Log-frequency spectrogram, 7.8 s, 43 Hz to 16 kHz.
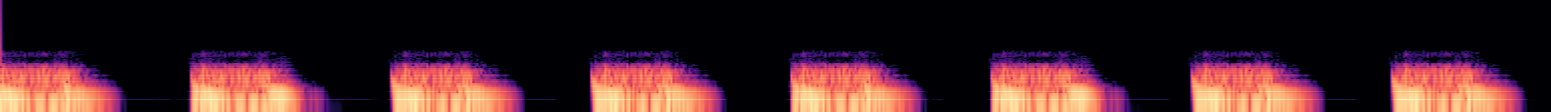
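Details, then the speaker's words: Mitral regurgitation: regular heartbeat about 60 per minute, each beat followed by a long, hollow, blowing systolic murmur, loudest at the mitral area. "its loudest where the mitral area you kind of hear this hollow systolic murmur"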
